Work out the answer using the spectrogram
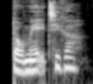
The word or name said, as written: dogmatiker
